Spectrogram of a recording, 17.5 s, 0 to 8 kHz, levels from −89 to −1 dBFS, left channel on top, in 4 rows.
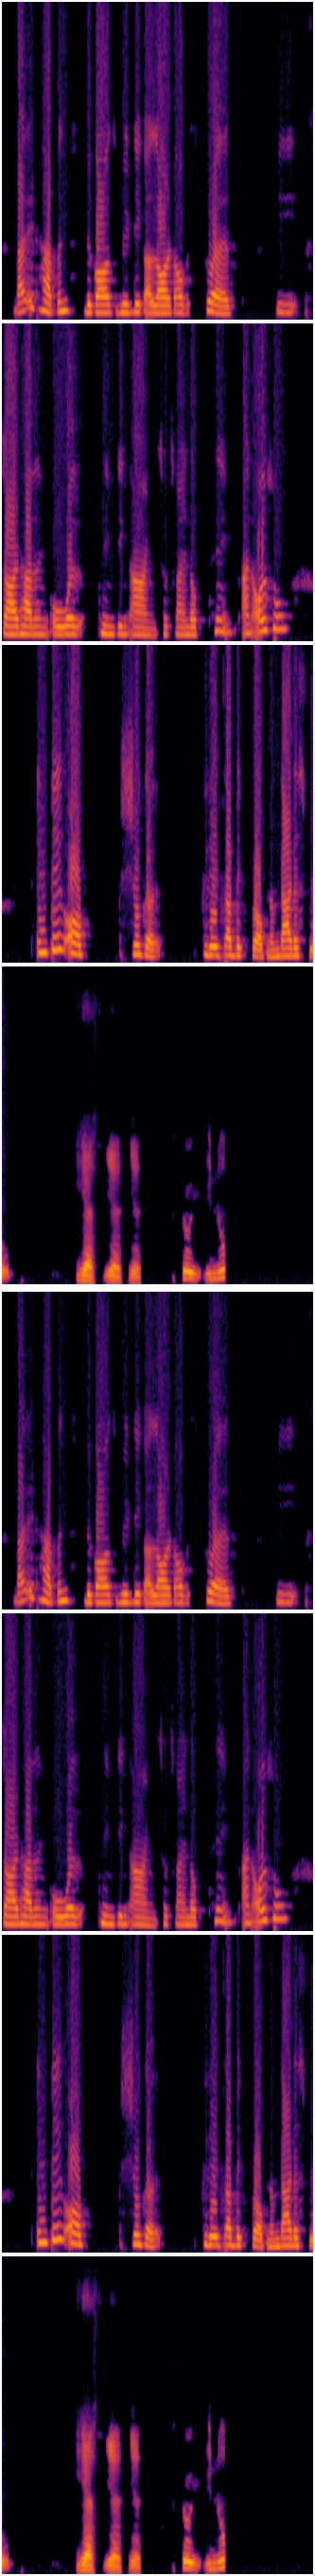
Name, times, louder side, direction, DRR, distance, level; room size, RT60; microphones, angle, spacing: voice 1, 0.2-3.3 3.9-8.4 9.3-10.0 10.4-11.0 11.6-13.3, left 2 dB, 25° left, 3.6 m, -26 dB
voice 2, 14.2-15.1 15.7-16.3, right 1 dB, 30° right, 2.5 m, -24 dB
head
